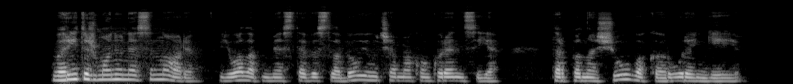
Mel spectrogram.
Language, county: Lithuanian, Vilnius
